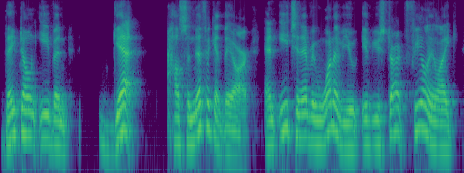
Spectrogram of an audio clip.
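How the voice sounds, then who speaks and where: A man's voice: medium pitch, sing-song, moderate pace. A man hosting a video call as a coach, talking to the audience in an earnest, encouraging way. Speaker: host, coach. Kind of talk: motivational talk on a video call.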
